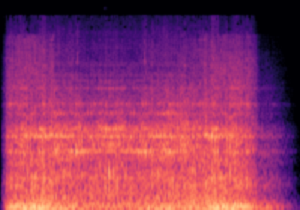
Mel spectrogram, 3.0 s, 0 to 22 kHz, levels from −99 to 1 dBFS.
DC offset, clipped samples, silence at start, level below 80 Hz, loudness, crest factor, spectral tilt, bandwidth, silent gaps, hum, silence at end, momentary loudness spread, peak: under 0.1%; under 0.1%; 0.05 s; -20 dBFS; -17 LUFS; 14 dB; -6 dB/octave; 11.5 kHz; none; none; 0.2 s; 6 LU; -2 dBFS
